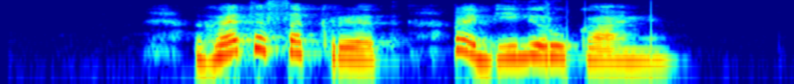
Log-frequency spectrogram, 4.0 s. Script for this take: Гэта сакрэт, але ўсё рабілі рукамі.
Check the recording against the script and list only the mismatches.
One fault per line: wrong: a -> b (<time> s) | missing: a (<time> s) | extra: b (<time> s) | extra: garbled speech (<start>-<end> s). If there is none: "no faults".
missing: але ўсё (1.9 s)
